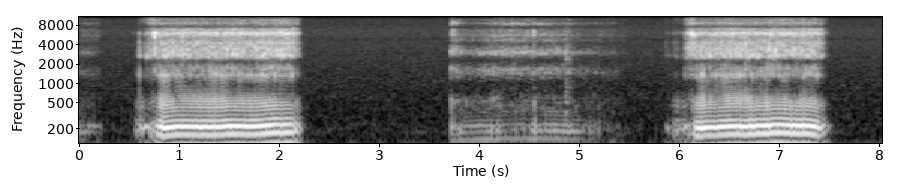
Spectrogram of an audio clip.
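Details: Loud, rattling, low-pitched snores on breathing in, with quieter breaths out between them; typical snoring.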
